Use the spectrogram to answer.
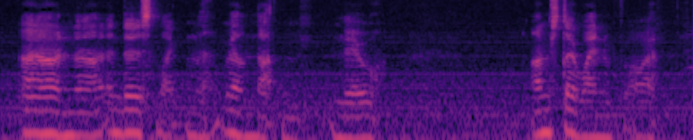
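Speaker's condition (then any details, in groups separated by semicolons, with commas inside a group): Cerebral palsy; cannot stand beyond 10 minutes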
